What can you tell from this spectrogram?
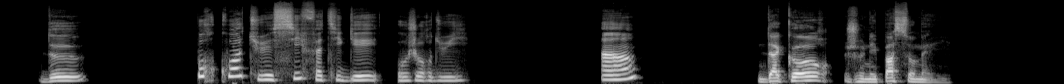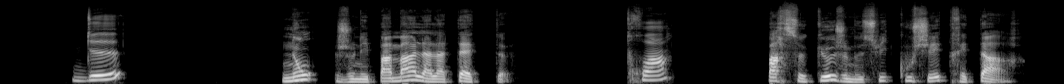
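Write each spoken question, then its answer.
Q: Pourquoi tu es si fatigué aujourd'hui?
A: 3: Parce que je me suis couché très tard.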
